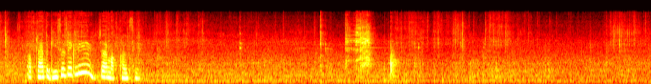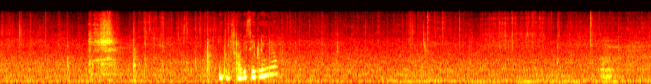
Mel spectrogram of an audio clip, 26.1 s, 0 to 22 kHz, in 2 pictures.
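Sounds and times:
steady sizzle: 0:00.0 - 0:26.0
metal spatula scraping a griddle: 0:06.4 - 0:10.2, 0:14.8 - 0:16.6.

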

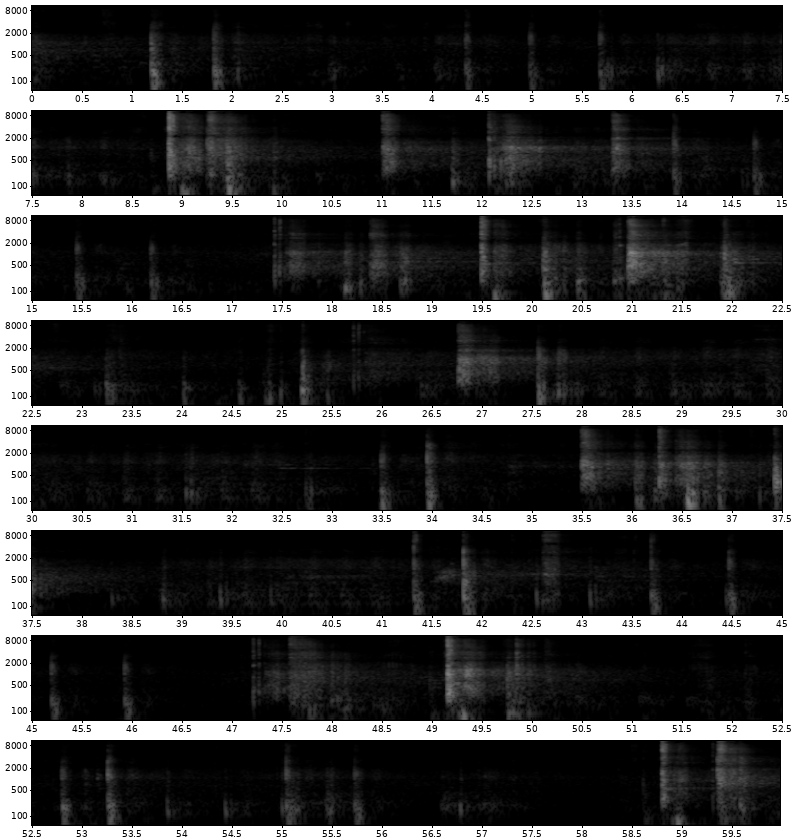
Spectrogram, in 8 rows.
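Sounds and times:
tennis balls struck by rackets: 0:01.2 - 0:03.1, 0:04.0 - 0:10.4, 0:11.0 - 0:16.5, 0:17.3 - 0:32.8, 0:33.4 - 0:34.7, 0:35.4 - 0:46.3, 0:47.2 - 0:50.6, 0:52.8 - 0:57.3, 0:58.6 - 0:59.9
tennis balls bouncing on court: 0:01.2 - 0:03.2, 0:03.9 - 0:10.4, 0:11.0 - 0:16.6, 0:17.3 - 0:22.4, 0:23.1 - 0:34.7, 0:35.4 - 0:46.3, 0:47.2 - 0:57.4, 0:58.6 - 0:59.9.

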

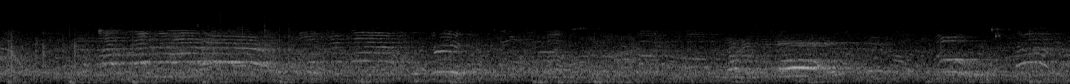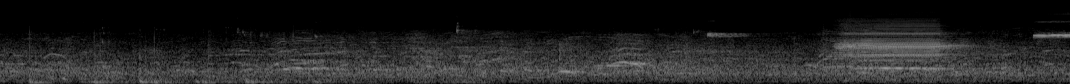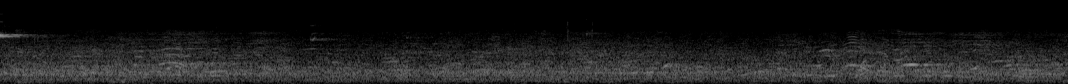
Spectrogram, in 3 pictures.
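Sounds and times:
chatter: 0:00.0 - 0:32.0
scoreboard horn: 0:19.0 - 0:20.5
whistle blowing: 0:19.0 - 0:21.8.

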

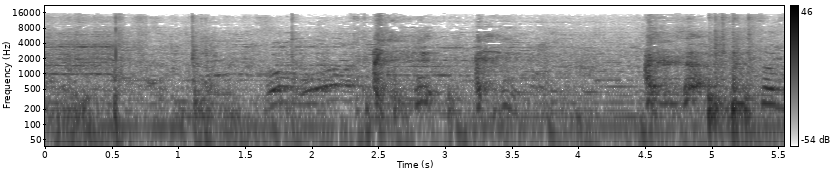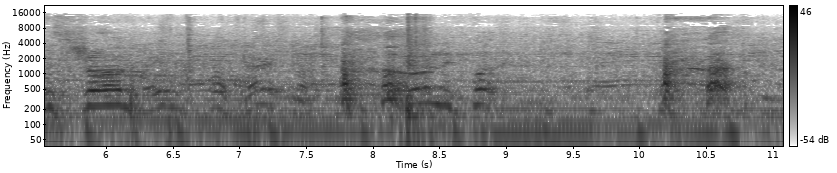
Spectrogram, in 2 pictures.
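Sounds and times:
faint background music: 0:00.0 - 0:11.0
person coughing hard: 0:02.4 - 0:03.6, 0:04.5 - 0:05.2, 0:07.8 - 0:08.6, 0:10.2 - 0:10.9.

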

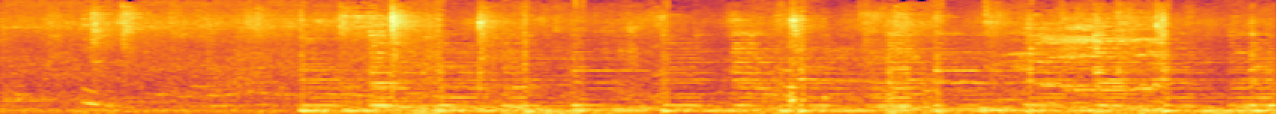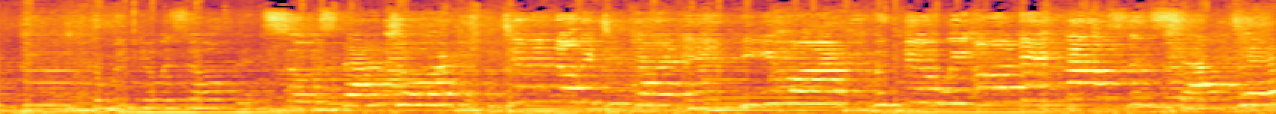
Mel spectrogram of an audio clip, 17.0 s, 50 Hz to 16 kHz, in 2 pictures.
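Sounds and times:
acoustic guitar playing: 0:01.0 - 0:17.0
woman singing into microphone: 0:09.1 - 0:17.0.

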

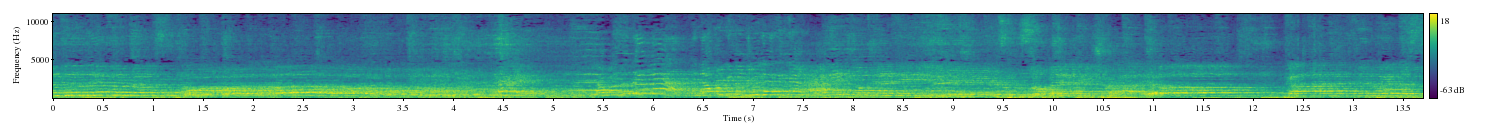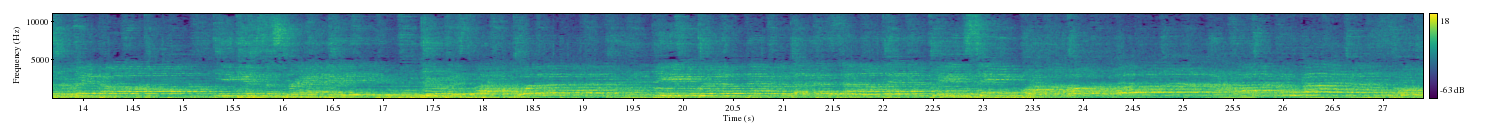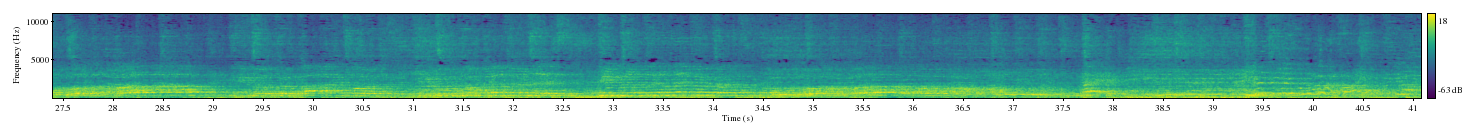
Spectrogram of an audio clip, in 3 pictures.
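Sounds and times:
instrumental accompaniment: 0:00.0 - 0:41.0
women singing worship song: 0:00.0 - 0:41.0.

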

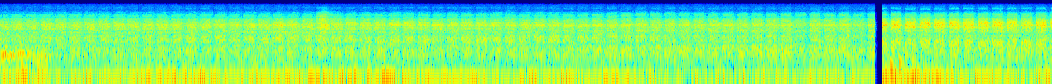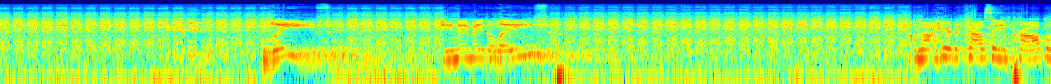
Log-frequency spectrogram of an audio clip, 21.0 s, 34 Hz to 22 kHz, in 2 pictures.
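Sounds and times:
pulsing radio static hiss: 0:00.0 - 0:21.0.

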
